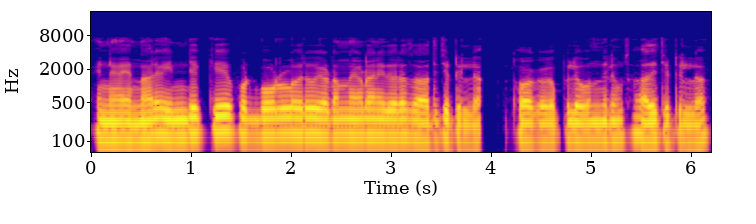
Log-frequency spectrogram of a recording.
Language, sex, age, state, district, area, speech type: Malayalam, female, 18-30, Kerala, Wayanad, rural, spontaneous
